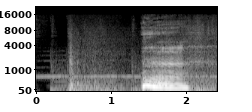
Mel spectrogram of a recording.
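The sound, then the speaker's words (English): A video game slam attack lands with a single dull thunk, followed by a louder, sustained tonal burst that falls in pitch, all over a steady faint tone. “Gonna have it move up. And then do a slam attack.”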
